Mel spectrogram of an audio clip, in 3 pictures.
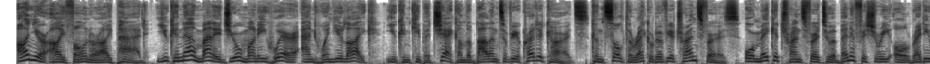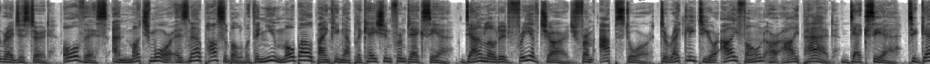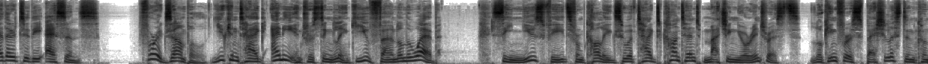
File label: E Learning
